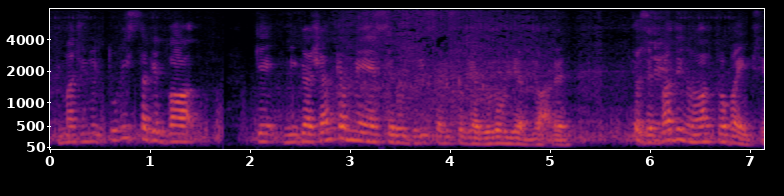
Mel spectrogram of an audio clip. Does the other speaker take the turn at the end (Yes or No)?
No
